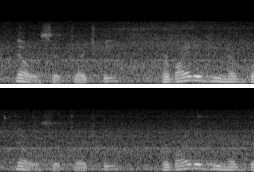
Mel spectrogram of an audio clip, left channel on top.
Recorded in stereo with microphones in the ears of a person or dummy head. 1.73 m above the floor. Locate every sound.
0.1 s a man speaking: 30° left (ahead or behind), 0.6 m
